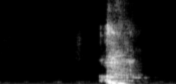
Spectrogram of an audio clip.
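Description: A person sneezing once, a short loud burst about one and a half seconds in, after a moment of quiet room tone.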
